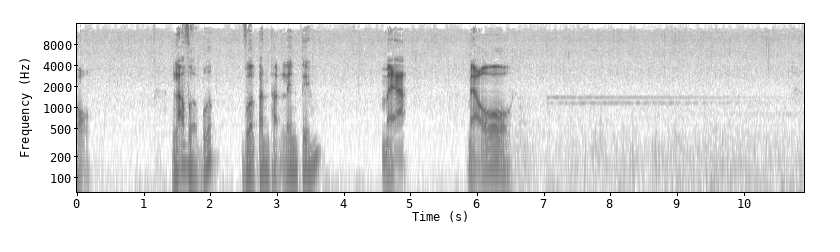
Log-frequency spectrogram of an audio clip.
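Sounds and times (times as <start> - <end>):
steady rain falling at night around a house: 0.0 - 10.9
speech: 1.4 - 3.7, 4.6 - 5.0, 5.8 - 6.6
low rumble: 6.6 - 10.9.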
